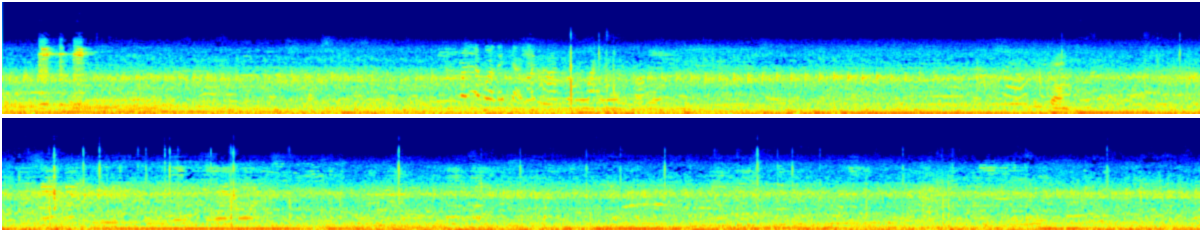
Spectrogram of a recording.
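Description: Car engines idle nearby.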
